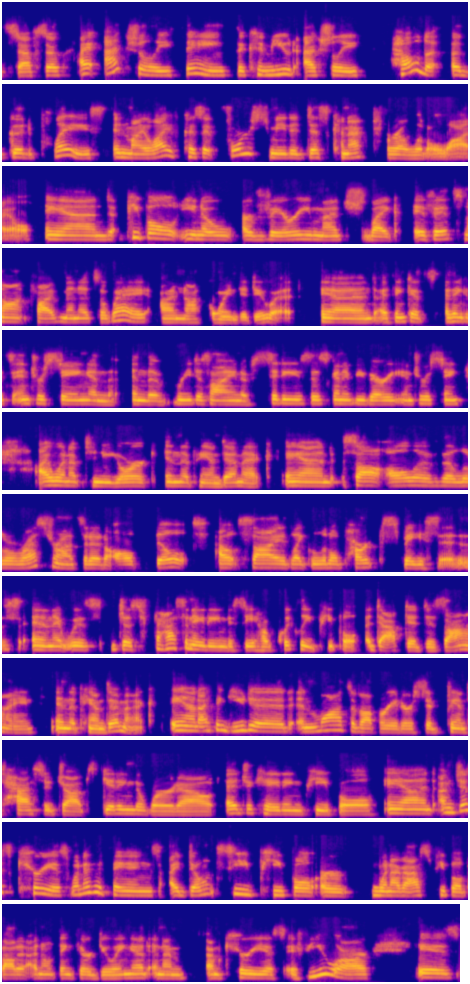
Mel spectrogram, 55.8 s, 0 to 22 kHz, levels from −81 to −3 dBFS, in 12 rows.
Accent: American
